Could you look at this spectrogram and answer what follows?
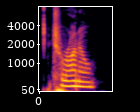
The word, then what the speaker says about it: Toronto: That, see Toronto. How she said it? That's how you say it. – Toronto. Yeah. Not Toronto. Toronto. You really gotta chuff the beginning too, if you want to sound like a Toronto.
